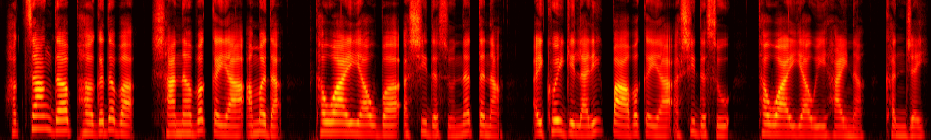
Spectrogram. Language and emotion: Manipuri, neutral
